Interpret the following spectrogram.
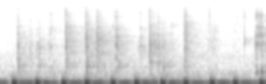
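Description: Typing on a computer keyboard: a quick, irregular run of key clicks as a word is typed out.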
